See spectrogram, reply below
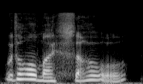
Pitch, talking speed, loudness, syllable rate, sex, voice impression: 195 Hz, 170 wpm, -15 LUFS, 3.1 syllables/s, male, masculine, very middle-aged, thick, slightly tensed, slightly powerful, bright, soft, clear, fluent, slightly raspy, cool, slightly intellectual, refreshing, slightly sincere, calm, mature, very friendly, reassuring, unique, slightly elegant, wild, slightly sweet, very lively, kind, intense, slightly sharp, light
